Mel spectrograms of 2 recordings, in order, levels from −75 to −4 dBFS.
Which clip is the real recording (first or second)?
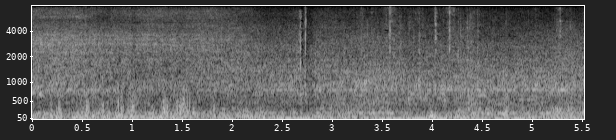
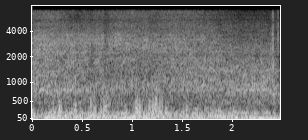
first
